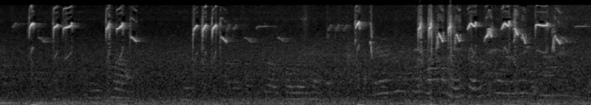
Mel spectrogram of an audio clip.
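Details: Java sparrow delivering song intended to get other Java sparrows singing: repeated paired high clicks and whistles early on, then a quicker, busier run of bright chirps and trills toward the end.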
